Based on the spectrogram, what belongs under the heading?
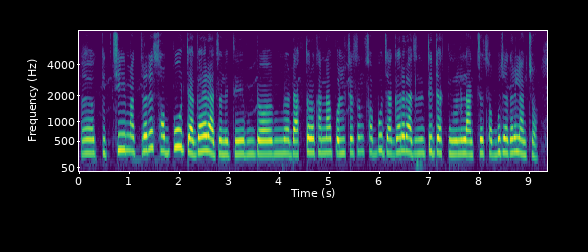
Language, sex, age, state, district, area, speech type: Odia, female, 18-30, Odisha, Jagatsinghpur, urban, spontaneous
